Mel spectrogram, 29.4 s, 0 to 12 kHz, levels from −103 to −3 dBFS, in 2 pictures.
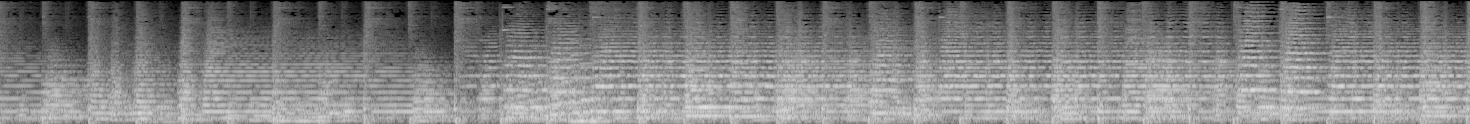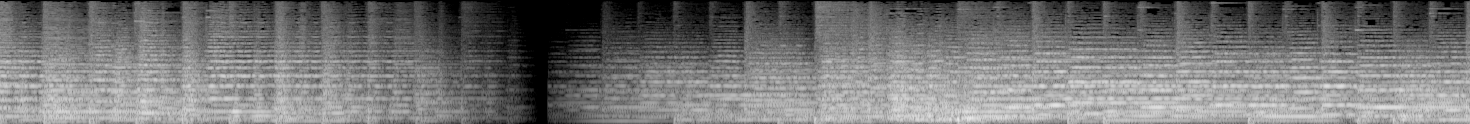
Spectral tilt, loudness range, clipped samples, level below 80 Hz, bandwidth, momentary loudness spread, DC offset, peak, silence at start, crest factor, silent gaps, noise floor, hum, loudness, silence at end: -5.5 dB/octave; 10 LU; under 0.1%; -44 dBFS; 12 kHz; 10 LU; under 0.1%; -4 dBFS; 0 s; 18 dB; 20.09-20.17 s; -59 dBFS; none; -21 LUFS; 0 s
